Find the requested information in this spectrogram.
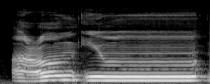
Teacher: ہم نے اخفا کر لیا، یعنی ناک میں آواز چھپا لیا۔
